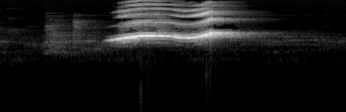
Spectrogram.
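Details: Pet Indian Alexandrine parakeet gives a single bright whistle, held level with a gentle wobble and rising slightly before fading, surrounded by silence.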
